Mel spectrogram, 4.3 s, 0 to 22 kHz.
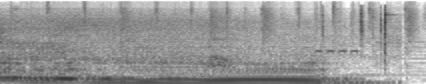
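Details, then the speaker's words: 1998 Honda Prelude H22 project car (swapped block, engine from another car), revived first start on jump pack: catches and idles steadily with even low drone, no knock or tick; runs well. "right, it sounds good. Now we can start putting a lot of the other stuff together. Just didn't. It wanted to run. Yeah, so he's gonna be happy. That sounded great."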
